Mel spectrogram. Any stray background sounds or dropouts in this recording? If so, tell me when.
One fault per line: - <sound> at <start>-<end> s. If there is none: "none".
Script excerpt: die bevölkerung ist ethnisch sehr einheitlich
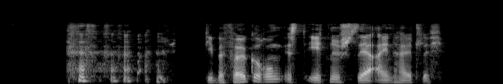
- laugh at 0.7-1.8 s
